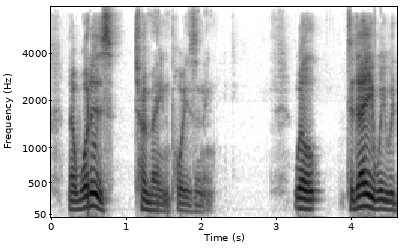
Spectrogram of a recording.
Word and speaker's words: ptomaine: I'm going to go with tahu Rhodes and pronounce it Tomei now what is ptomaine poisoning well today we would just call it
